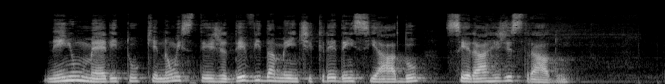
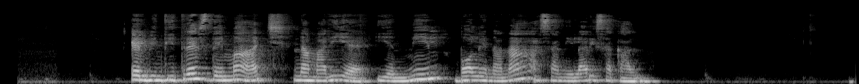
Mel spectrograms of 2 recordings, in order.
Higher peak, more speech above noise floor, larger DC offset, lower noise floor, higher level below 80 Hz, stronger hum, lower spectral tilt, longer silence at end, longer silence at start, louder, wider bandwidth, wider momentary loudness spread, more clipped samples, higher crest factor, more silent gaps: about the same, -4 dBFS vs -4 dBFS; second, 31 dB vs 39 dB; neither; second, -51 dBFS vs -56 dBFS; about the same, -52 dBFS vs -52 dBFS; neither; about the same, -5.5 dB/octave vs -6.5 dB/octave; first, 0.9 s vs 0.05 s; first, 0.45 s vs 0.2 s; about the same, -20 LUFS vs -18 LUFS; about the same, 11.5 kHz vs 11.5 kHz; about the same, 7 LU vs 6 LU; neither; about the same, 18 dB vs 16 dB; neither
